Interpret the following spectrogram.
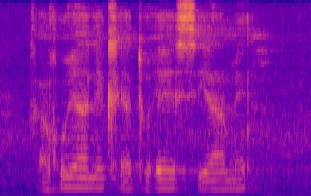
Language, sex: Tswana, male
